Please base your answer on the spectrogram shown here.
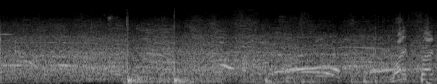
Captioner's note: crowd murmuring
